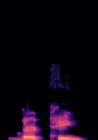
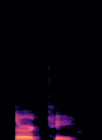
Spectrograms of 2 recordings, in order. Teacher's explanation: In 13, the stress is on the second syllable. And in 30, the stress is on the first syllable.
